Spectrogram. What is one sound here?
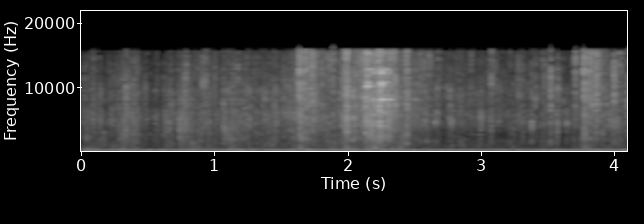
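Fire crackles and roars close by.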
